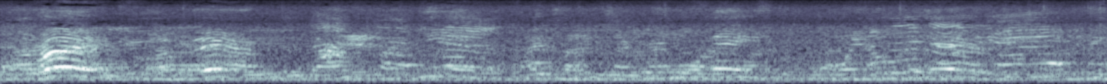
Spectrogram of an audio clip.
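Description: Young children shout and call out excitedly.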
